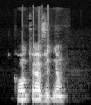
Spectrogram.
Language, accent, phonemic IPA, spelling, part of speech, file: French, Canada, /kɔ̃.tʁə.v(ə).nɔ̃/, contrevenons, verb, LL-Q150 (fra)-contrevenons.wav
- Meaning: inflection of contrevenir: 1. first-person plural present indicative 2. first-person plural imperative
